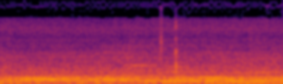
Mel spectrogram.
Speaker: This Dodge Caravan was rattling sound when we check. The flywheel was cracked.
